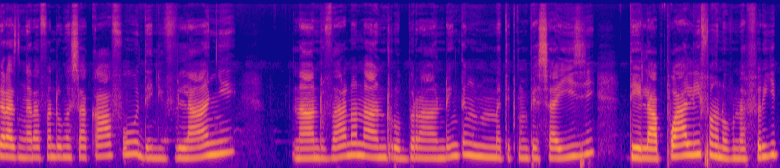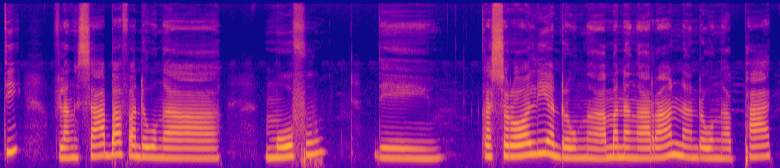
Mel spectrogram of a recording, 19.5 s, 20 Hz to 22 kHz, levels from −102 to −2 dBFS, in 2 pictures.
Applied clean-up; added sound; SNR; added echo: none; none; none; none.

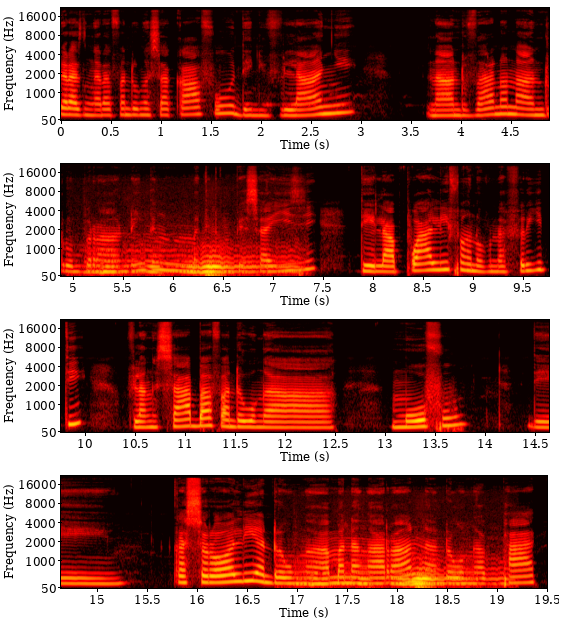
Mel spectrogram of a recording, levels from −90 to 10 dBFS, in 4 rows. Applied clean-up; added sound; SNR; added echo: none; Insect; -2 dB; none.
